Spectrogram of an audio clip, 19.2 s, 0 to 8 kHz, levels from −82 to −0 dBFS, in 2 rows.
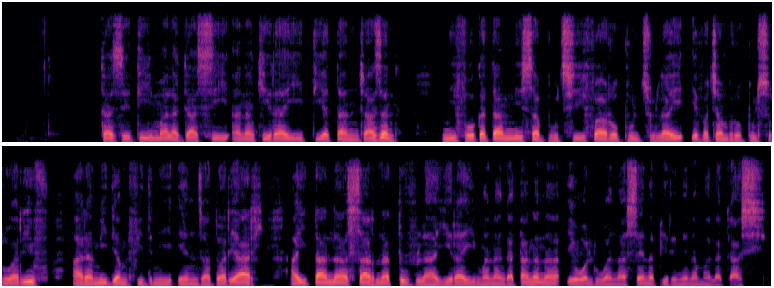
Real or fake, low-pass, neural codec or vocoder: fake; 7.2 kHz; codec, 16 kHz, 16 kbps, FreqCodec, smaller model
